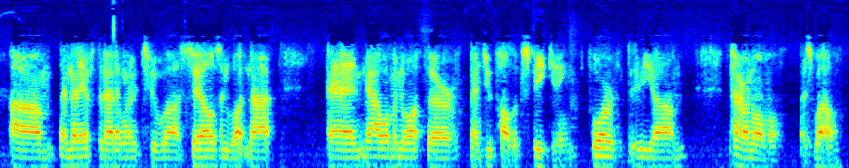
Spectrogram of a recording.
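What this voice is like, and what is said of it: New York, Staten Island accent. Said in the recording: “your New York accent ... you sound very Staten Island”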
